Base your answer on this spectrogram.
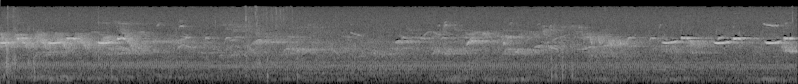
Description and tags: birds singing II
I recorded an atmosphere of birds singing in the forest.
forest, sing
